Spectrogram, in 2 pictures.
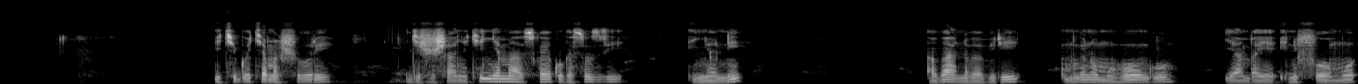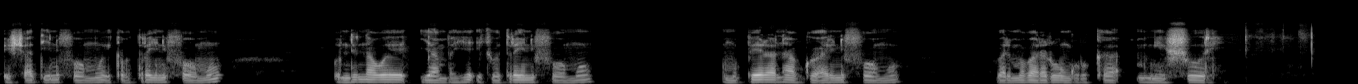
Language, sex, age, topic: Kinyarwanda, male, 18-24, education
